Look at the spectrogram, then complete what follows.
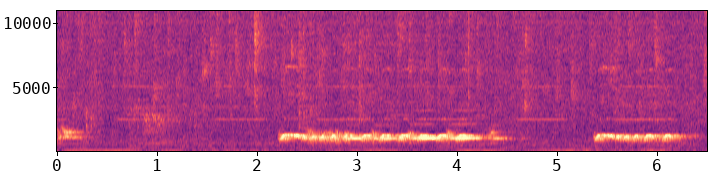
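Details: Zebra dove 'nggandem guaring' song: long rippling, warbled coo phrases at steady mid pitch, one lasting over two seconds, over a constant low electrical-sounding hum.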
